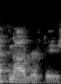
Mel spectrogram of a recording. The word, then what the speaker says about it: ethnography: How about helping us understand, me too, for sure, what is performance ethnography? I'm probably even pronouncing it wrong. – Yeah, ethnography, sure. – Ethnography, there you go.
